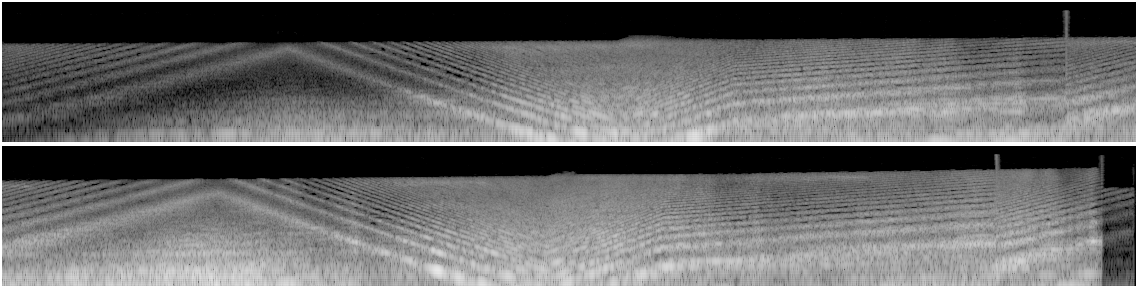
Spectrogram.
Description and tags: laser spaceship digital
